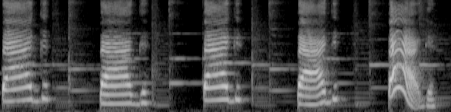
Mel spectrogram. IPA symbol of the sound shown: g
